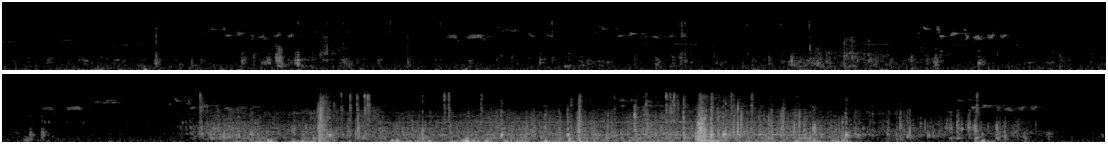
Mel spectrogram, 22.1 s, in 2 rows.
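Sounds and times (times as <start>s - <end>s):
small birds chirping: 0.0s - 21.7s
soft clicks and rustles: 12.8s - 21.6s.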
